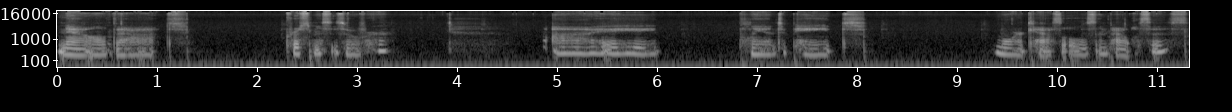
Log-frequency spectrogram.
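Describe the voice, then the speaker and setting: A soft-spoken woman talks in a calm tone at a very slow pace, with long, frequent pauses. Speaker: watercolor artist / painter. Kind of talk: ASMR soft-spoken voiceover. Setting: voiceover recorded over painting video. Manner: soft-spoken, calm, slow.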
